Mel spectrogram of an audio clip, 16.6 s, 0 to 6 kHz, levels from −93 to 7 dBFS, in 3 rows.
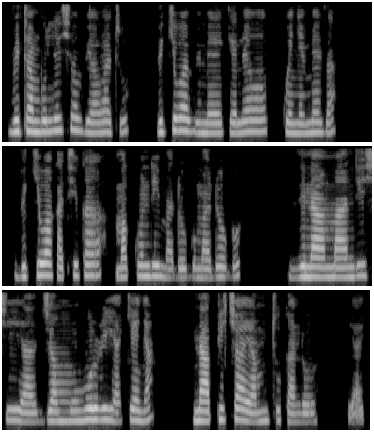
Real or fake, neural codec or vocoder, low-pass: fake; vocoder, 24 kHz, 100 mel bands, Vocos; 5.4 kHz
